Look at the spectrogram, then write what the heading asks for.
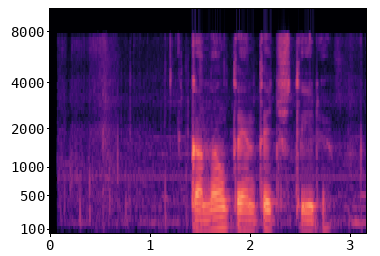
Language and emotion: Russian, neutral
